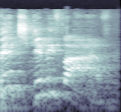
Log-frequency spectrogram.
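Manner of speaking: hammed-up pushy demand; cocky food request; demanding tacos. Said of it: "I'm like".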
